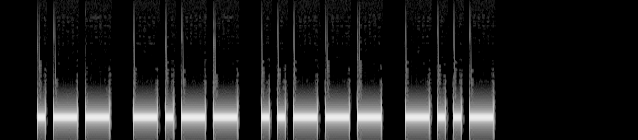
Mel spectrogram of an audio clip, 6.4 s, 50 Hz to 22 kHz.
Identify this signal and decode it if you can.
Morse code, heard as a keyed tone, about 15 wpm, 700 Hz. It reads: WY2X
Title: USA Call Signs - 4 Characters - Repeated 2x - 15wpm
